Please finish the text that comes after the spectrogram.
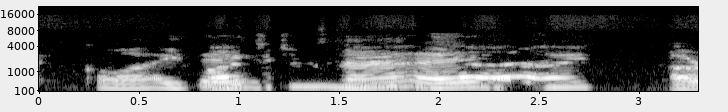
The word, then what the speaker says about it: Kawaii: Kawaii things tonight.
